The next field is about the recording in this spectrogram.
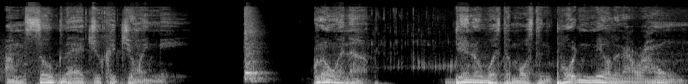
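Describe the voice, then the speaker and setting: An actor playing a suave, menacing crime boss with a measured, formal, theatrical manner in a motion comic. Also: male voice, rumbling low, lively intonation, vocal fry, heavy background noise, heavily acted. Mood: genteel menace. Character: suave, menacing male crime boss villain, probing and polite.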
